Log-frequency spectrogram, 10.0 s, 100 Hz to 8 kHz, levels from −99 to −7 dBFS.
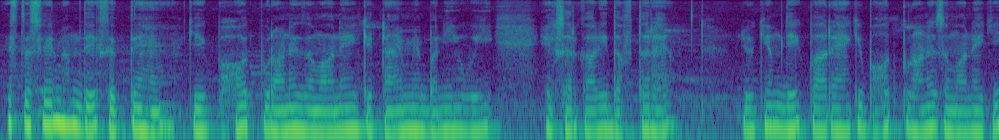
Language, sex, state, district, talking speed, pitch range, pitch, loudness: Hindi, male, Bihar, Kishanganj, 200 wpm, 130-145 Hz, 135 Hz, -39 LUFS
